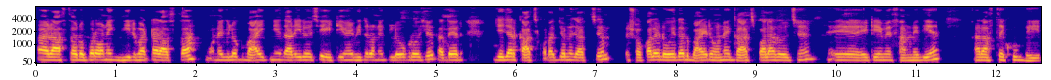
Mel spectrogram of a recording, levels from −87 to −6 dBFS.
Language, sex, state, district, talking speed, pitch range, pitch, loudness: Bengali, male, West Bengal, North 24 Parganas, 205 wpm, 155-175 Hz, 165 Hz, -18 LUFS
